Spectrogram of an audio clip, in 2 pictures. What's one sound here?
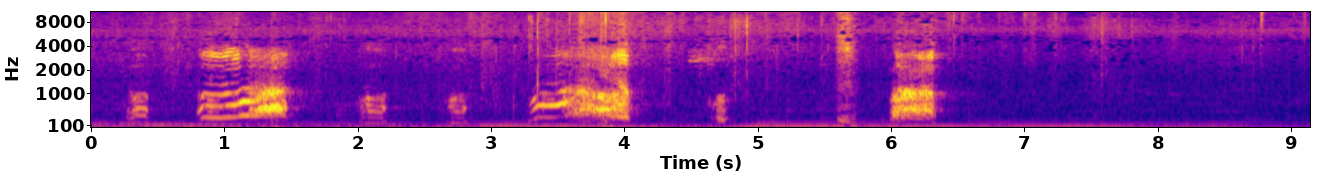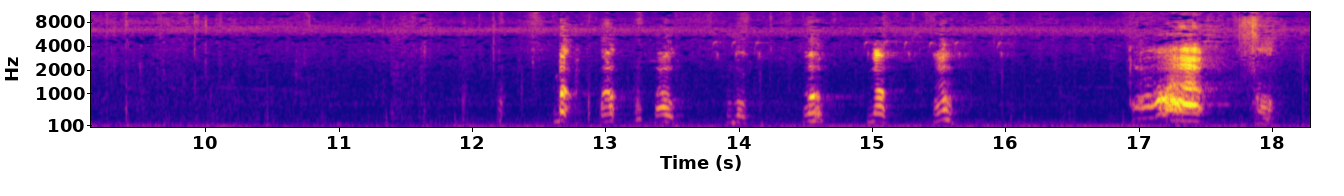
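A goat bleats loudly nearby, several times.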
